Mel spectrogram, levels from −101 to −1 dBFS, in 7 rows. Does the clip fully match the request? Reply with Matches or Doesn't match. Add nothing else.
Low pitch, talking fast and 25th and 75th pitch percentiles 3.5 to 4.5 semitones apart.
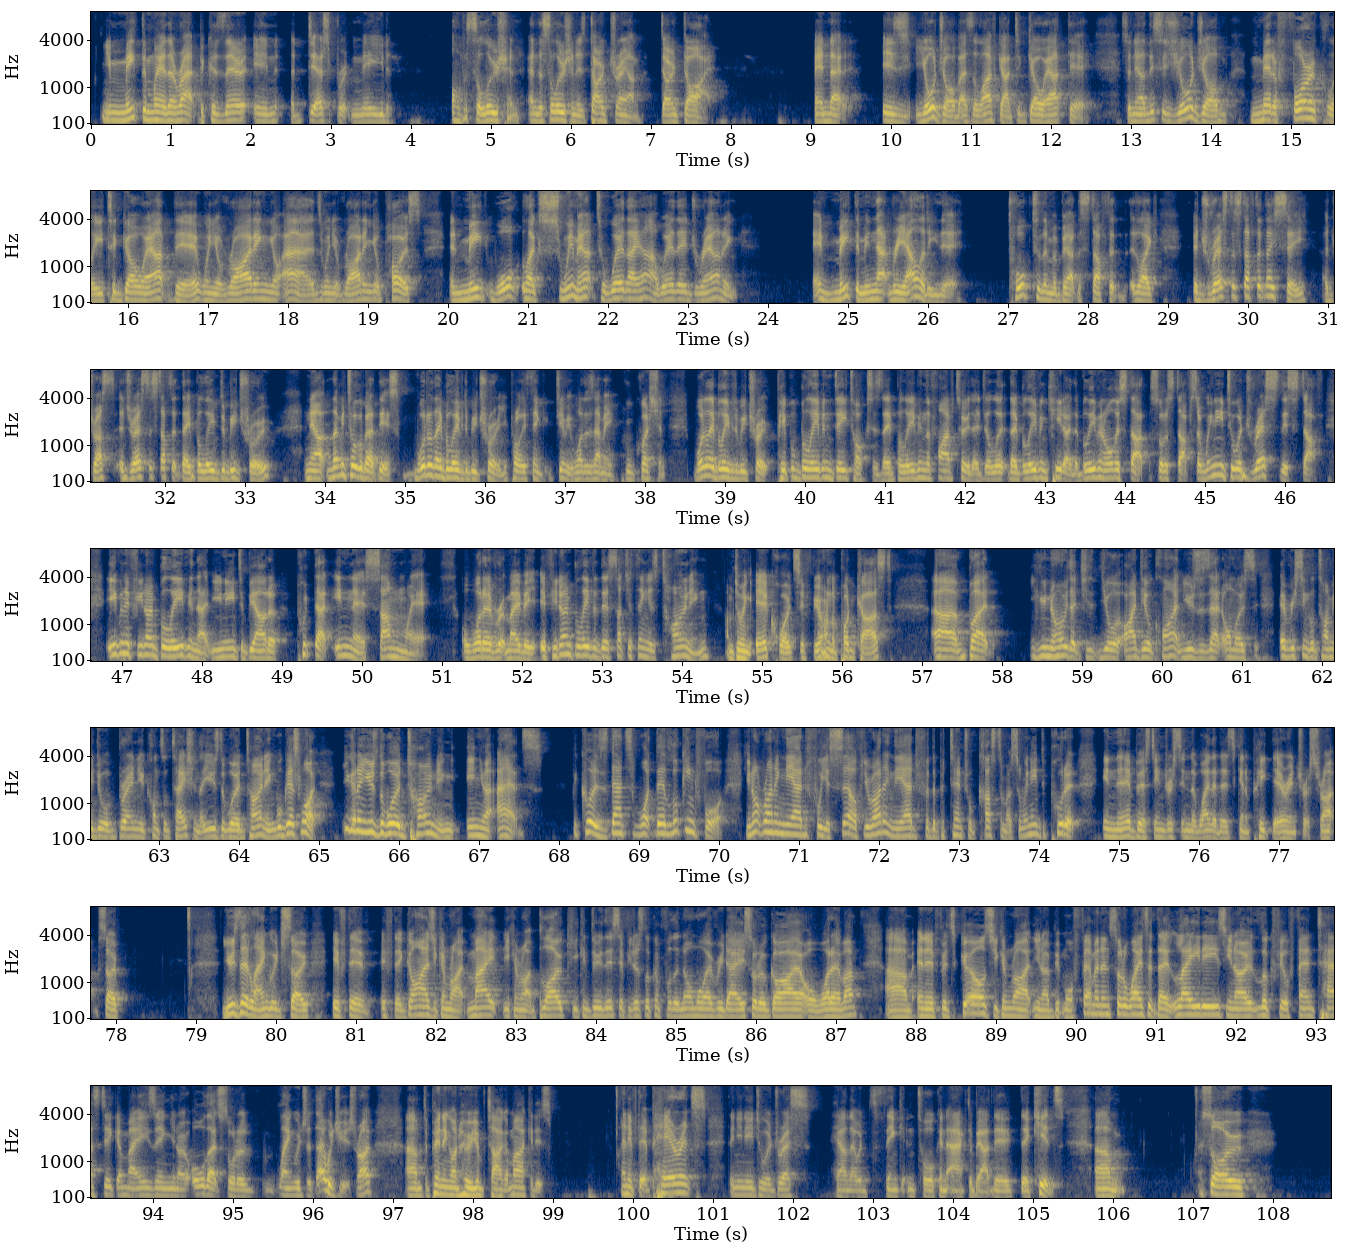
Doesn't match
